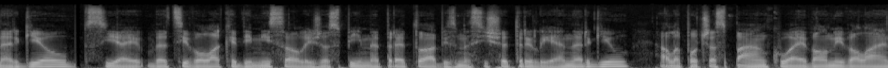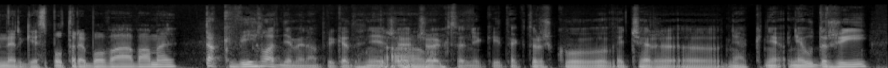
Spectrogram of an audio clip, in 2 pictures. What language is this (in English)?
Slovak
